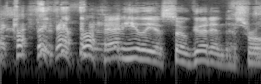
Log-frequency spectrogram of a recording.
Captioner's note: laughter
